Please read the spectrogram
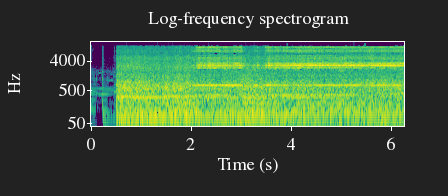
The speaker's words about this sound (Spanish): Así sonaban los tractores en la calle Muro de Francisco de la Mata en Logroño. Han marchado con sus tractores frente a la sede del Consejo Regulador de la Denominación de Origen Calificada Rioja y frente al edificio de la Delegación de Gobierno.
